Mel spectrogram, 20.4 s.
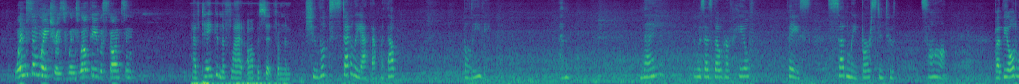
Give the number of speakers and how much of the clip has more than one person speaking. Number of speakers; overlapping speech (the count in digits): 3, no overlap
